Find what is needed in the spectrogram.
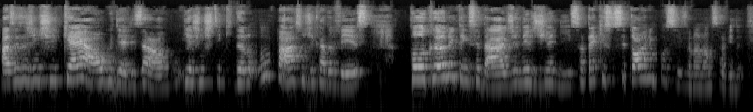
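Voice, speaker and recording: A woman with a high pitch and a bright, sharp tone speaks at a fairly quick pace in a raised, projected voice with lively intonation. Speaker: self-help vlogger. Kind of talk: motivational talk to camera. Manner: animated.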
